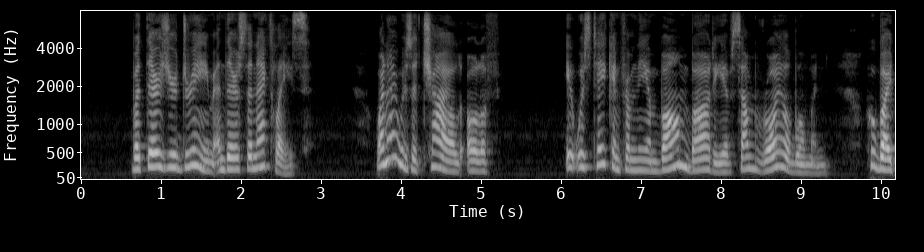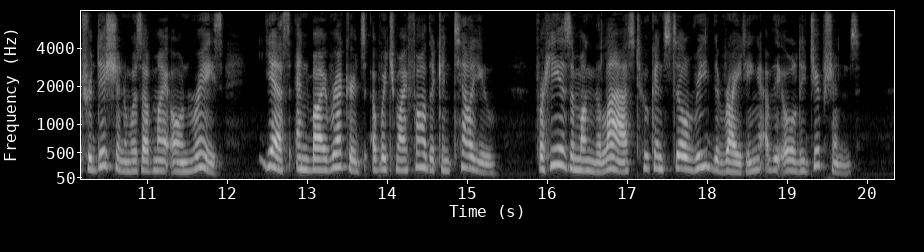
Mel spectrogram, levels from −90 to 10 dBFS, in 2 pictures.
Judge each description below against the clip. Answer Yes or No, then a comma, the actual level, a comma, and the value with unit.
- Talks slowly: No, average, 175 wpm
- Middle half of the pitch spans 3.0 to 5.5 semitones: Yes, average, 5.0 semitones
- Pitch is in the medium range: No, high, 200 Hz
